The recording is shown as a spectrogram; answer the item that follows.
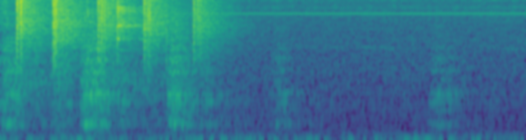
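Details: Blue Weimaraner, a male foster rescue dog, impatient and hungry while his soaked food is prepared at meal time: a quick series of about six sharp, high yips in the first second, then quiet room tone.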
